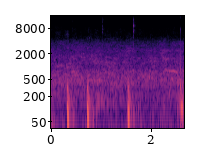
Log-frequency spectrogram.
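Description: Darts thud into a dartboard one after another.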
